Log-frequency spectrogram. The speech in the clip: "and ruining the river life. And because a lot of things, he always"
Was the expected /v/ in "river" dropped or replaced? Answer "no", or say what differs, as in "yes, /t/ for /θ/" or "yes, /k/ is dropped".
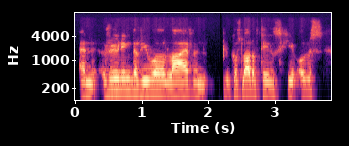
yes, /v/ is dropped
